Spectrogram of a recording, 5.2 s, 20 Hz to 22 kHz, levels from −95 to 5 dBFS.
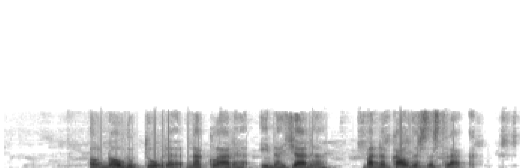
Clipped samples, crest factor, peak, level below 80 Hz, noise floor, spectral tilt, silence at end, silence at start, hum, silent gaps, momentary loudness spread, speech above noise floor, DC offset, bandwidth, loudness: under 0.1%; 20 dB; -2 dBFS; -50 dBFS; -71 dBFS; -6 dB/octave; 0.5 s; 0.9 s; none; none; 8 LU; 50 dB; under 0.1%; 8 kHz; -22 LUFS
